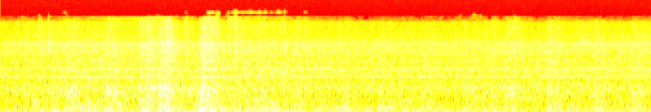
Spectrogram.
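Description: Running noise inside a Hankyu Railway commuter train car: a steady low rumble of wheels on the track, swelling a little about two seconds in.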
